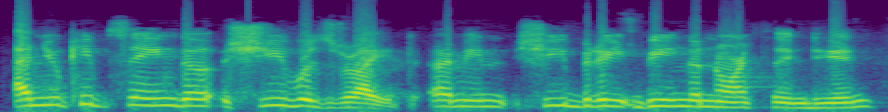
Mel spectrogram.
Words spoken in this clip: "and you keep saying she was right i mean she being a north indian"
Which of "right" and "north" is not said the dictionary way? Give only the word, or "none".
none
